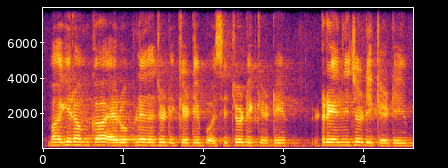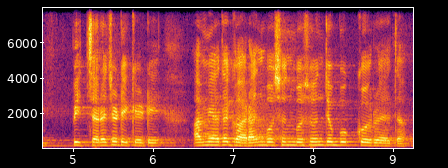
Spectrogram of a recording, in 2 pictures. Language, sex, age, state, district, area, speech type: Goan Konkani, male, 18-30, Goa, Bardez, urban, spontaneous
